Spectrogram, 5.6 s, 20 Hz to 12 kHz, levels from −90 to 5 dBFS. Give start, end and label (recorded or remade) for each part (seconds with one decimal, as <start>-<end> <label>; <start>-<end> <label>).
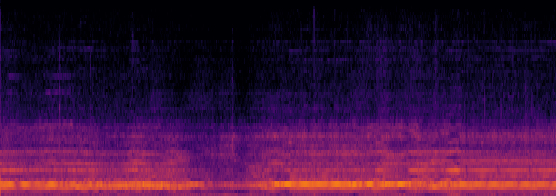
0.0-1.5 recorded; 1.5-2.9 remade; 2.9-3.5 recorded; 3.5-4.6 remade; 4.6-5.6 recorded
